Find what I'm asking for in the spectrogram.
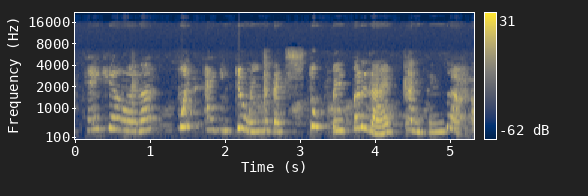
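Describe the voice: Putting on a character voice, a man speaks at a moderate pace with extremely high pitch.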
